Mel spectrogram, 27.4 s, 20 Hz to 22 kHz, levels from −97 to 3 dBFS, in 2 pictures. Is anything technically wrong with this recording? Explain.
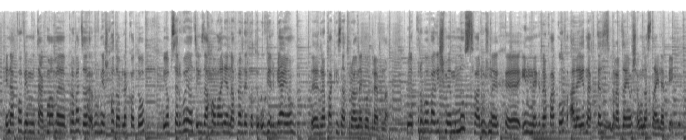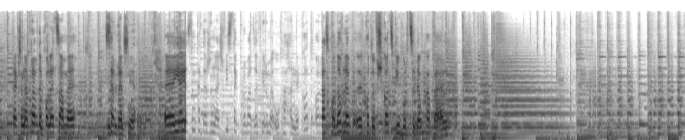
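Yes. From 17.43 to 20.16 s the sound collapses to a faint residue about 32 dB down, likely from one channel inverted, cancelling common content in mono.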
